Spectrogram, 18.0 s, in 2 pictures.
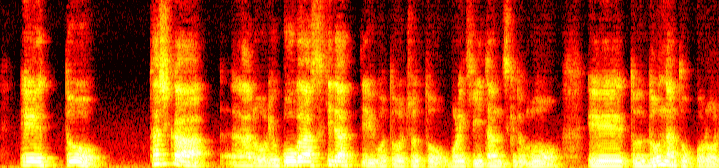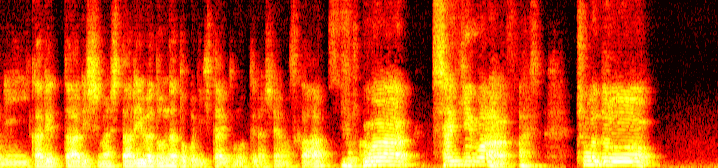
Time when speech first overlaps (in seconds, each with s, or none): none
